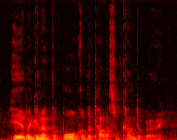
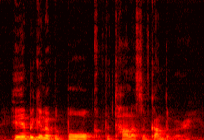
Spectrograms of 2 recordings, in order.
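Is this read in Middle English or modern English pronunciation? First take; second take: Middle English; Middle English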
